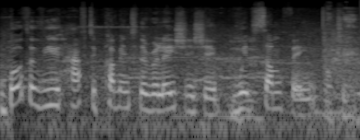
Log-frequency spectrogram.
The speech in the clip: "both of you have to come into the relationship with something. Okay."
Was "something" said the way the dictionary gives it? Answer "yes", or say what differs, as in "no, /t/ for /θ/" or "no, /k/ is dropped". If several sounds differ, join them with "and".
yes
